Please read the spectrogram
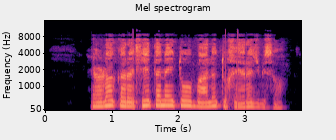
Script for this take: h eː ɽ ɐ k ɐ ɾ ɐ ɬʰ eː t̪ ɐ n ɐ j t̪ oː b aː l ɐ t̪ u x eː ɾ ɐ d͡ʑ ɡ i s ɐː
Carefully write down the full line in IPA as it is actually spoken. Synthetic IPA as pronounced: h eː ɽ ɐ k ɐ ɾ ɐ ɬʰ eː t̪ ɐ n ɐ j t̪ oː b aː l ɐ t̪ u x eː ɾ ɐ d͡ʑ b i s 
